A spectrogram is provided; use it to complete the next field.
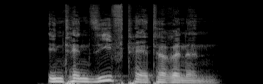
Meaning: plural of Intensivtäterin
- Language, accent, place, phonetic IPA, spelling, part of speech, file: German, Germany, Berlin, [ɪntɛnˈziːfˌtɛːtəʁɪnən], Intensivtäterinnen, noun, De-Intensivtäterinnen.ogg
